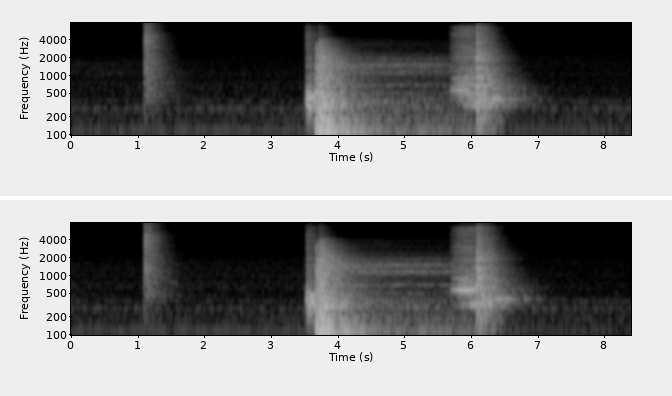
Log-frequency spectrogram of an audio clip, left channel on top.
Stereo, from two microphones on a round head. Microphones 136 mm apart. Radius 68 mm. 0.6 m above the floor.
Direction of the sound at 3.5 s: 45° left (ahead or behind).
